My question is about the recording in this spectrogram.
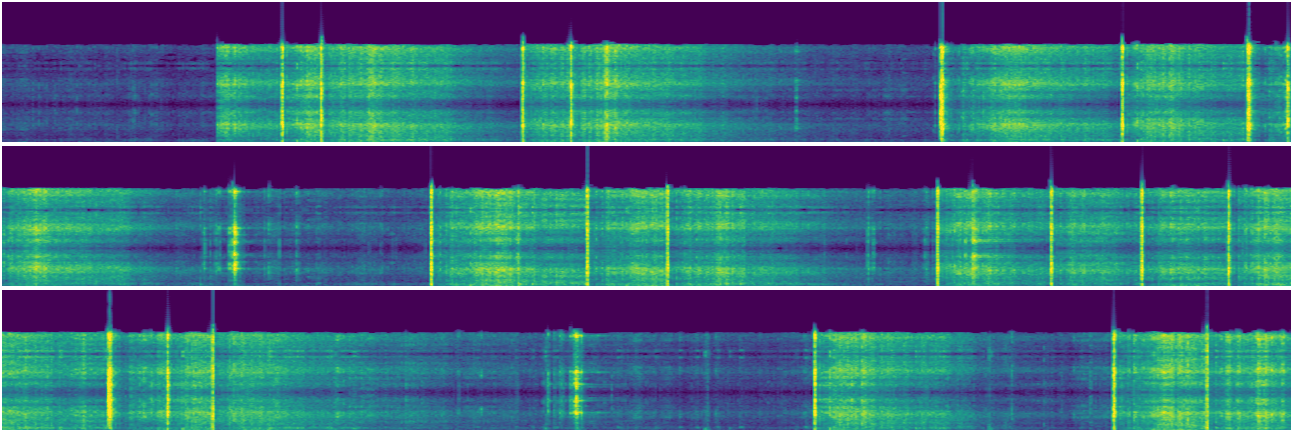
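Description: A string of shotgun shots, about ten at irregular intervals, each a sharp crack followed by an echo that rolls on for a second or two.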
